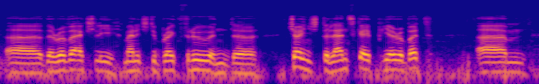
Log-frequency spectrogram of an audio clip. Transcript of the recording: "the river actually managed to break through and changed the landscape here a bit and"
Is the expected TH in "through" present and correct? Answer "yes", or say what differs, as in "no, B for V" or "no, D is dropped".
yes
